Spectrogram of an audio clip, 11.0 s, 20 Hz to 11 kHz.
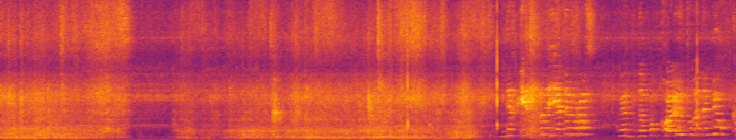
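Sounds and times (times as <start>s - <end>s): toy wheels rolling on hard floor: 2.6s - 7.2s.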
